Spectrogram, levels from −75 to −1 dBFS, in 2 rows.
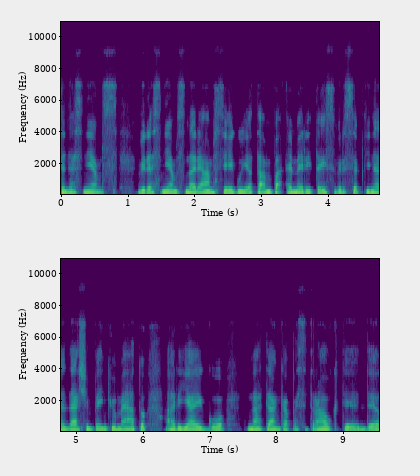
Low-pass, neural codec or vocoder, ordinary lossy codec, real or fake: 7.2 kHz; none; Opus, 16 kbps; real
